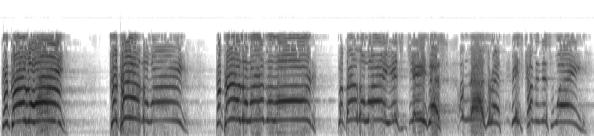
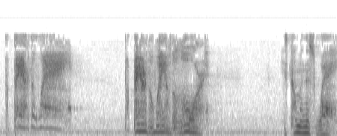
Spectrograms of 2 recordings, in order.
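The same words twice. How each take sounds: First: Very high, slow, full-throated shout; screaming and yelling. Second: Heard in the heart. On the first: Man running toward Jericho heralds Jesus, screaming. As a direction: cry it out from far down the road. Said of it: "he's screaming and yelling". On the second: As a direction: let the call sink in like a memory. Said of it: "with his ears and with his heart". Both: Acted.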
